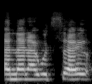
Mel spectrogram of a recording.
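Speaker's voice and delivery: ordinary talk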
